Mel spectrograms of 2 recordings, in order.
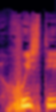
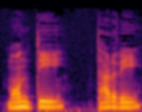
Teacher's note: La E se cierra también al final de palabra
